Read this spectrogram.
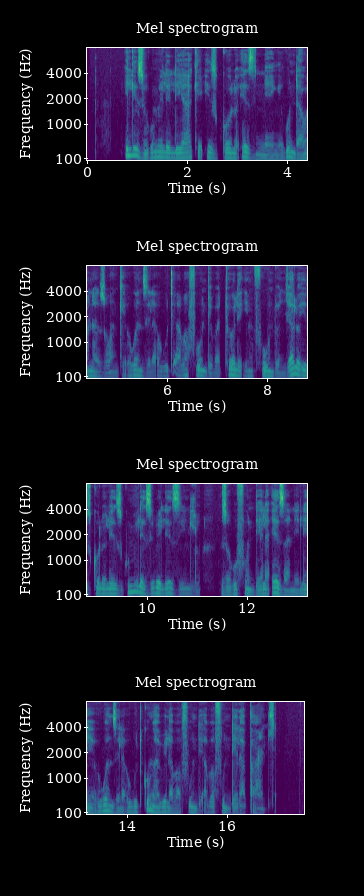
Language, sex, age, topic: North Ndebele, male, 18-24, education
